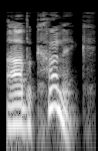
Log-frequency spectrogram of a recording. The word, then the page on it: obconic: British English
